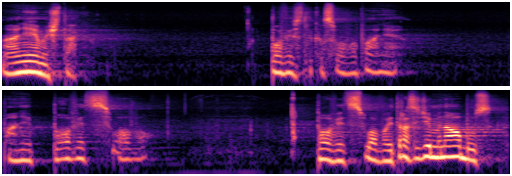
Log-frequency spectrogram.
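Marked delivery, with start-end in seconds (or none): 2.7-9.0 hushed, softer plea to God; quiet prayer. Acted. Preacher quietly pleading with the Lord for his daughter. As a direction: pray it under your breath, humbly.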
